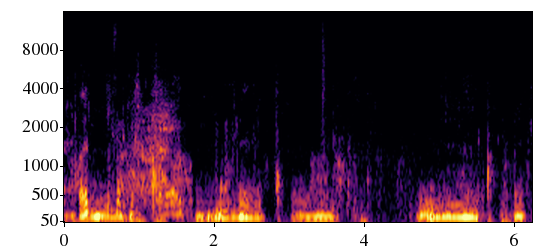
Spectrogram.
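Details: Great Dane indoors while the bedding is being changed, giving deep, drawn-out grumbling moans in four low, harmonic bursts of about one to one and a half seconds each, with human voices talking over and between them.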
